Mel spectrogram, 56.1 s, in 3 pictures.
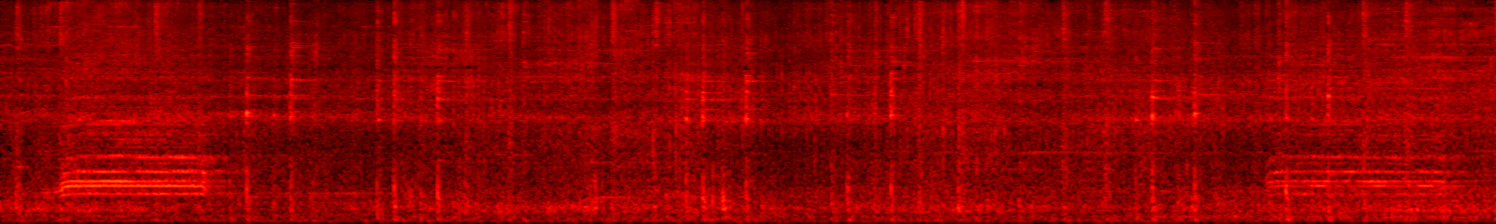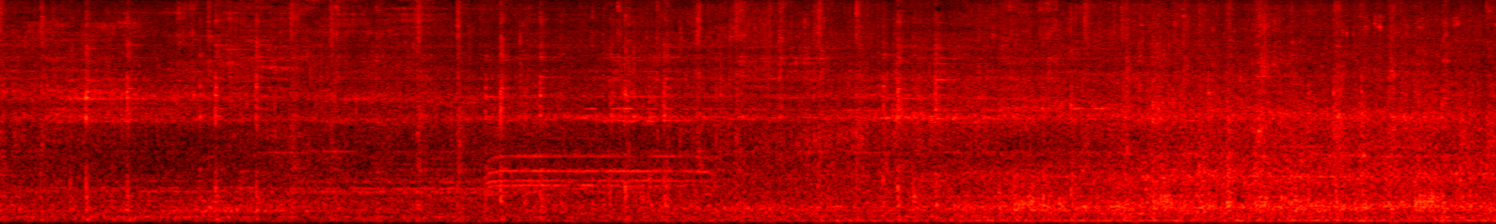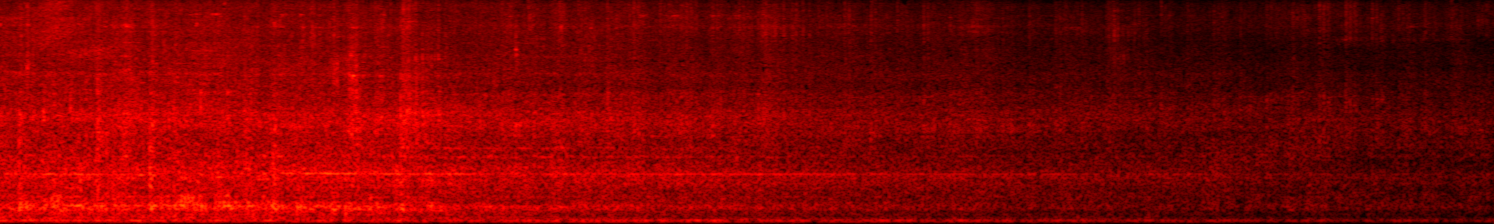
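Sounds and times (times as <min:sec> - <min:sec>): passenger train rumbling past: 0:00.0 - 0:56.0
train horn: 0:00.6 - 0:03.2, 0:15.8 - 0:18.4, 0:24.6 - 0:28.0
wheels clacking over rail joints: 0:01.7 - 0:56.0.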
